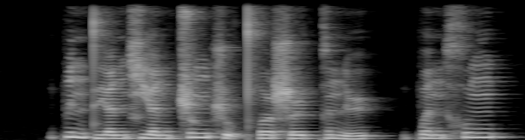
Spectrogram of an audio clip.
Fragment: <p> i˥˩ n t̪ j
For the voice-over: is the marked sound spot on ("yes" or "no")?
yes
